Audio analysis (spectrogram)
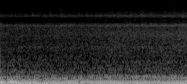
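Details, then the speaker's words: Honda N600 running motorcycle carburetors, started after the fuel pump primed, on a ~55°F day, with double mufflers: deep, smooth, even rumble as it revs, no stumbling or popping. Not flooding, fairly quiet, running cleanly. "but anyhow it's revving up its eyes I'm good it's not flooding and it's fairly quiet can't even hear"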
